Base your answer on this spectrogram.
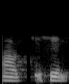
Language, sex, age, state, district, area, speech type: Malayalam, female, 18-30, Kerala, Kasaragod, rural, conversation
